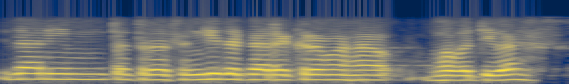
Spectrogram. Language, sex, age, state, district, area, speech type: Sanskrit, male, 18-30, Karnataka, Udupi, urban, conversation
